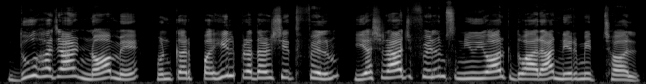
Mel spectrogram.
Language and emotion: Maithili, neutral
